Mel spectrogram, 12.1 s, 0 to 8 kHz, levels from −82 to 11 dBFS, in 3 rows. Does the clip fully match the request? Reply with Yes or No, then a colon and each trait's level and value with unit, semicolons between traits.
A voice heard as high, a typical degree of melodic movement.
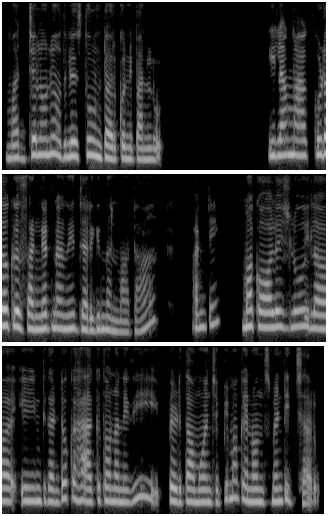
Yes: high, 240 Hz; average, 3.1 semitones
